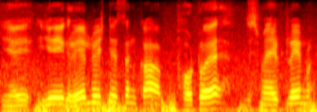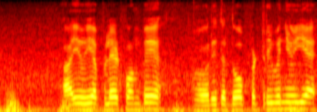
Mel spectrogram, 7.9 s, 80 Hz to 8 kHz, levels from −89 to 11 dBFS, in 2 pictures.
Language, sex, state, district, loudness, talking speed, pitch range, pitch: Hindi, male, Rajasthan, Bikaner, -14 LUFS, 175 wpm, 145-170 Hz, 160 Hz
